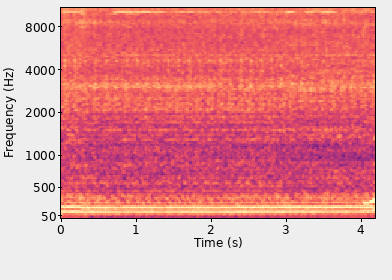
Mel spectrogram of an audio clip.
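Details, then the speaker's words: 2009 Volvo S60, 175,000 miles, idling just after replacing the original fuel filter while checking for leaks, none found: a steady low idle hum with an even, unchanging drone and no misses, ticks or knocks. Normal idle. "the next step is we've got to start the car and make sure this doesn't leak as you can hear the car is running and over here no leaks there"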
